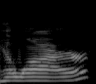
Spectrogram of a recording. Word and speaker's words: HELWÄR: HELWÄR. Is it Yep. HELWÄR?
